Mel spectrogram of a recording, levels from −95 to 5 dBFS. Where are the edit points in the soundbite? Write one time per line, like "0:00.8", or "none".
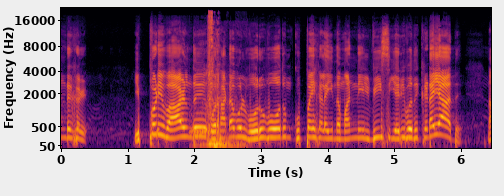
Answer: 0:02.4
